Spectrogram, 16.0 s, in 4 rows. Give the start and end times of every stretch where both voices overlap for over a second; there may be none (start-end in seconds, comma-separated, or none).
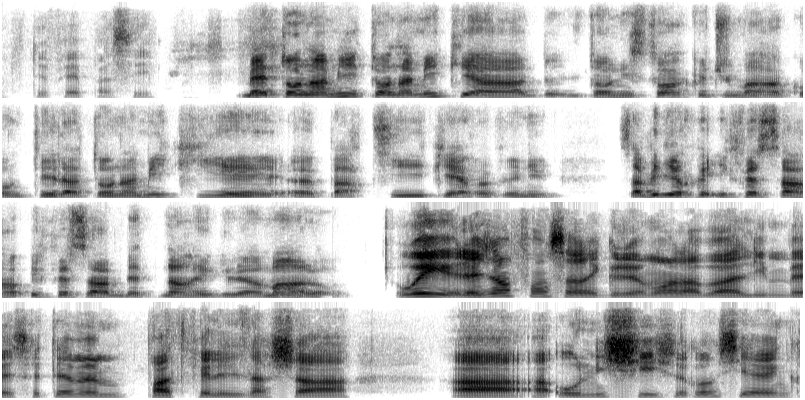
none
